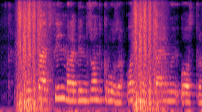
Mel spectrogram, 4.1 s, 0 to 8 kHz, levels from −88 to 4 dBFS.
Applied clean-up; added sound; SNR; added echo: none; Hands; -2 dB; reverberation time 0.2 s.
